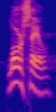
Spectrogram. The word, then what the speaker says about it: Lower Salem: names like Whipple and lower Salem which the locals print it's almost with one syllable lore Salem we've eventually found the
